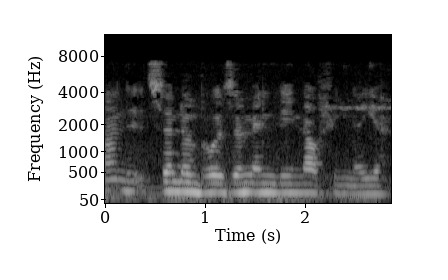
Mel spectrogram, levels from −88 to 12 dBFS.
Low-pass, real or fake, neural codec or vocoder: 7.2 kHz; real; none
